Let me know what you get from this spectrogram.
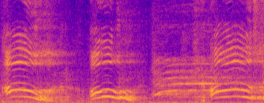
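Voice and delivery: high startled "oh" cries; startled yelps. Real, not acted. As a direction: yelp high in shock. Startled by the film's scare.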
